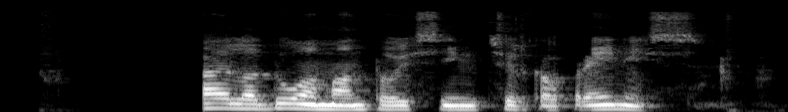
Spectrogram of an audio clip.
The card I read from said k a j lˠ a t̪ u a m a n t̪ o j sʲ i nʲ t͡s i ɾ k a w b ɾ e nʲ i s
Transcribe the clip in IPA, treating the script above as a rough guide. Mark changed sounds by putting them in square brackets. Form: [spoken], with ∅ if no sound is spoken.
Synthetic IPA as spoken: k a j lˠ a [d̪] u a m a n t̪ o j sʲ i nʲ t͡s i ɾ k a w [p] ɾ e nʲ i s

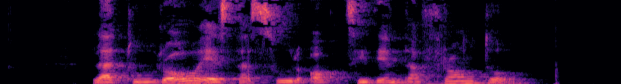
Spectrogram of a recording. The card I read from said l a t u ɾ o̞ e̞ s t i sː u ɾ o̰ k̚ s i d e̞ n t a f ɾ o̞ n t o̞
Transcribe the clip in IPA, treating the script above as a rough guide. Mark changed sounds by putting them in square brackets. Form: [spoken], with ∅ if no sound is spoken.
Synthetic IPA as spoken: l a t u ɾ o̞ e̞ s t [a] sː u ɾ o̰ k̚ [t͡s] i d e̞ n t a f ɾ o̞ n t o̞

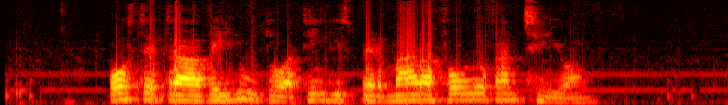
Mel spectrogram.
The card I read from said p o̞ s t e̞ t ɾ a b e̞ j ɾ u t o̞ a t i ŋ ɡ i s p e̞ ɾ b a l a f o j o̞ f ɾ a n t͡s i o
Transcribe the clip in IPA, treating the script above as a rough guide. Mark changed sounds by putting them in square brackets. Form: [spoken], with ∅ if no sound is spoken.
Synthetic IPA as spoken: p o̞ s t e̞ t ɾ a [v] e̞ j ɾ u t o̞ a t i ŋ ɡ i s p e̞ ɾ [m] a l a f o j o̞ f ɾ a n t͡s i o

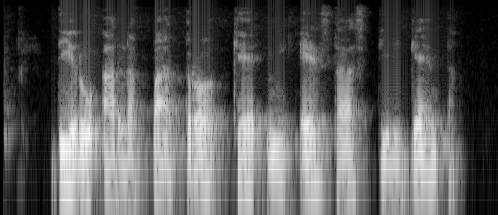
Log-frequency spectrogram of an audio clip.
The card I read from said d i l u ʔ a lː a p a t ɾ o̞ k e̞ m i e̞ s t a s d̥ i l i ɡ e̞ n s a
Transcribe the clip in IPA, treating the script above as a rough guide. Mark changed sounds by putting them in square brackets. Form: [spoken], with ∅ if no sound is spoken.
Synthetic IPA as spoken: d i [ɾ] u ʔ a lː a p a t ɾ o̞ k e̞ m i e̞ s t a s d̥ i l i ɡ e̞ n [t] a

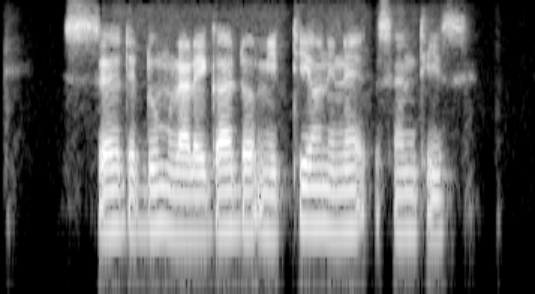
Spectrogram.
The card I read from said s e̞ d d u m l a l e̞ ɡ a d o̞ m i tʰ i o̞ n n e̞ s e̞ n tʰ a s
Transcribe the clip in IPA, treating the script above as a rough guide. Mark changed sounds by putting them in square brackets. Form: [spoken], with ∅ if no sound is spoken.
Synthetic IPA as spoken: s e̞ d d u m l a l e̞ ɡ a d o̞ m i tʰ i o̞ n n e̞ s e̞ n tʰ [i] s

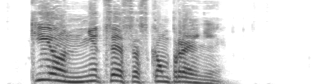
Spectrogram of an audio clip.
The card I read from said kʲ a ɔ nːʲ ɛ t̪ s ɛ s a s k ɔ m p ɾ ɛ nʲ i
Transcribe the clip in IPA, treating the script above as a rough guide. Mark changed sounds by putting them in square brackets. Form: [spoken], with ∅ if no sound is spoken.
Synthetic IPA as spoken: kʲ [i] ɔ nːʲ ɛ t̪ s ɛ s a s k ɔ m p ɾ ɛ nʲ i

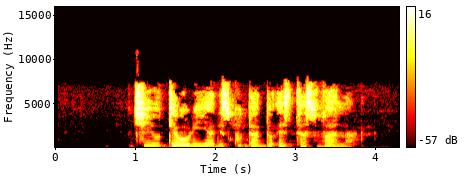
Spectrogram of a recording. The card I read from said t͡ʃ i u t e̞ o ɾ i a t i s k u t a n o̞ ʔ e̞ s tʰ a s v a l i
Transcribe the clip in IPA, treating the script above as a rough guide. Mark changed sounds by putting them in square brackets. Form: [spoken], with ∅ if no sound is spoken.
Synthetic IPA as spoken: t͡ʃ i u t e̞ o ɾ i a [d] i s k u t a [d] o̞ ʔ e̞ s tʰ a s v a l [a]

